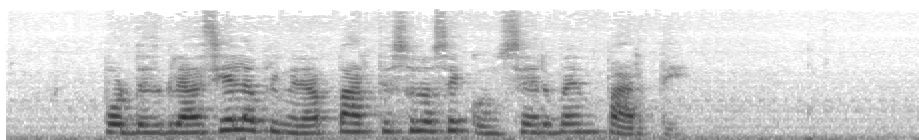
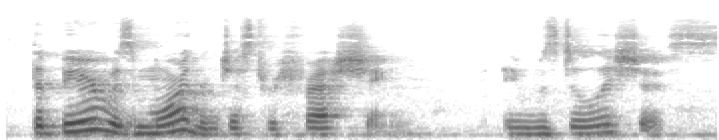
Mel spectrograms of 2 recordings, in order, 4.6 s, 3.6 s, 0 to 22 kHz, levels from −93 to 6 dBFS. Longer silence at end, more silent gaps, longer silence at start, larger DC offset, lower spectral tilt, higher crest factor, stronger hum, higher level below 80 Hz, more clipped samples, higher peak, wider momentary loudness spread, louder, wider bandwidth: first, 0.55 s vs 0 s; neither; about the same, 0.15 s vs 0.15 s; neither; about the same, -5.5 dB/octave vs -5.5 dB/octave; about the same, 16 dB vs 18 dB; neither; first, -48 dBFS vs -74 dBFS; neither; first, -6 dBFS vs -16 dBFS; second, 8 LU vs 13 LU; first, -22 LUFS vs -32 LUFS; first, 16.5 kHz vs 13 kHz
